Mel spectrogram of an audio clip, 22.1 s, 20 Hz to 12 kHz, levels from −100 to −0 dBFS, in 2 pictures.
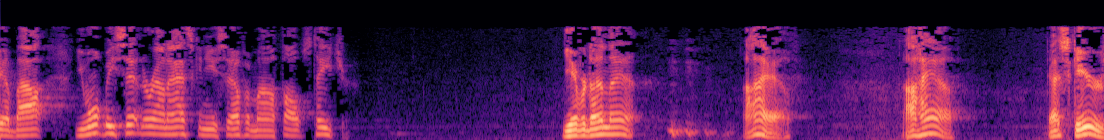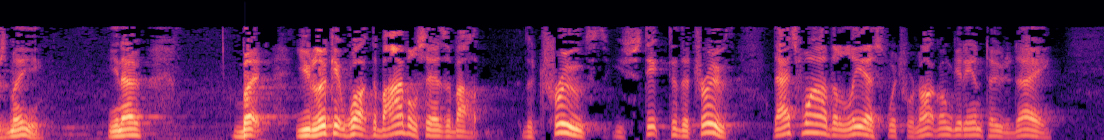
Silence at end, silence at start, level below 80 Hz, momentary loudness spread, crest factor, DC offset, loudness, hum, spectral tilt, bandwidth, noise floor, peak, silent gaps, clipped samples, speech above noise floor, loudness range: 0.55 s; 0 s; -56 dBFS; 17 LU; 20 dB; under 0.1%; -18 LUFS; none; -6.5 dB/octave; 6.4 kHz; -68 dBFS; 0 dBFS; none; under 0.1%; 50 dB; 10 LU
